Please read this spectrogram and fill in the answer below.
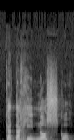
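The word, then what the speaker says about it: καταγινώσκω: que es la palabra cataginoso con doble K con k ta G kataginoso con cal final no también y acento en la o última Qué significa censurar reprender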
